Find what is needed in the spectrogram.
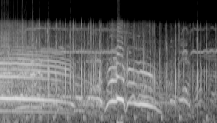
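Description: Several people shouting and cheering at once to celebrate a goal, long held yells at different pitches, loudest at the start and trailing off, with a fresh shout about two seconds in.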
